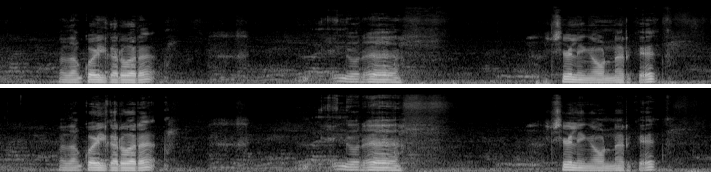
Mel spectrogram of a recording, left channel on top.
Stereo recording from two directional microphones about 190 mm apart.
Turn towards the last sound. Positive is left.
turn(degrees=5)  # may be behind; listen again after turning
